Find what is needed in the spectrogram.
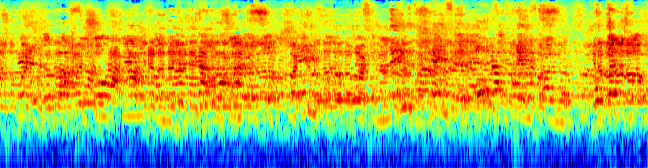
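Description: Many voices praying aloud at once, overlapping into a continuous murmur of speech in a hall.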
